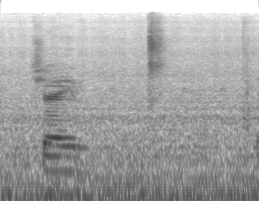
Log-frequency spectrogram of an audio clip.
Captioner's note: clicks teeth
